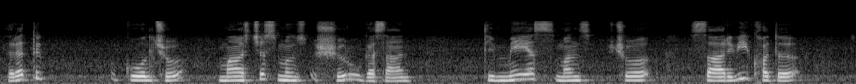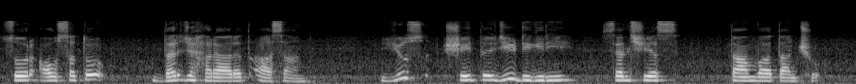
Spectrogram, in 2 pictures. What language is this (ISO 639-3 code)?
kas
